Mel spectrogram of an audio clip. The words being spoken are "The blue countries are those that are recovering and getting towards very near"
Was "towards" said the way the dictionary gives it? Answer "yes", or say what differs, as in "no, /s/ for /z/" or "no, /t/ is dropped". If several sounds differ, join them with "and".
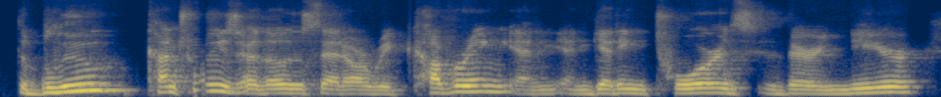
yes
